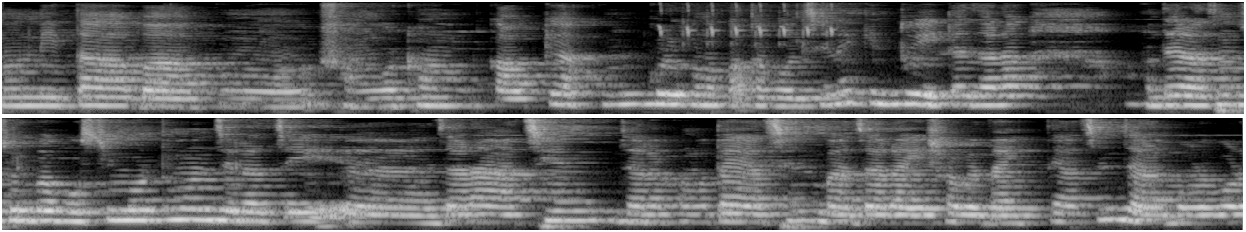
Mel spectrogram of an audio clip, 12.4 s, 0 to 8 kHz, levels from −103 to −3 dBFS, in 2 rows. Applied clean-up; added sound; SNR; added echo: classical method WPE with log-MMSE.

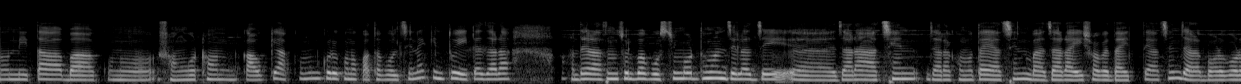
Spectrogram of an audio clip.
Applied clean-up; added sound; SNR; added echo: none; none; none; none.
